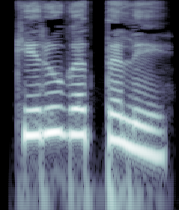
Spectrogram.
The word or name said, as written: ಕರ್ಗತ್ತಲೆ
